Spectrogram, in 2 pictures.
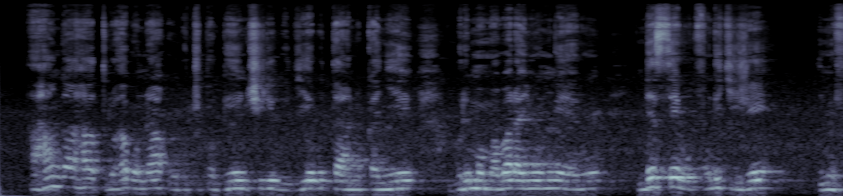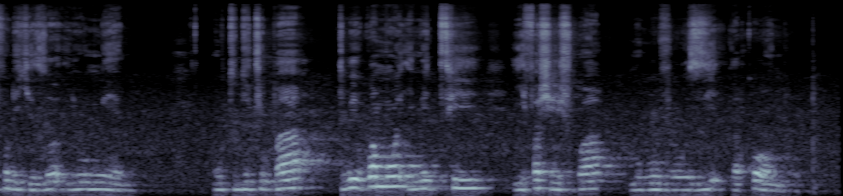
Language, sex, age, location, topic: Kinyarwanda, male, 18-24, Huye, health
